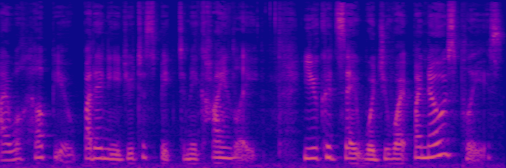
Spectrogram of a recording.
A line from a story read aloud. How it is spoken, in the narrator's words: I calmly told her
